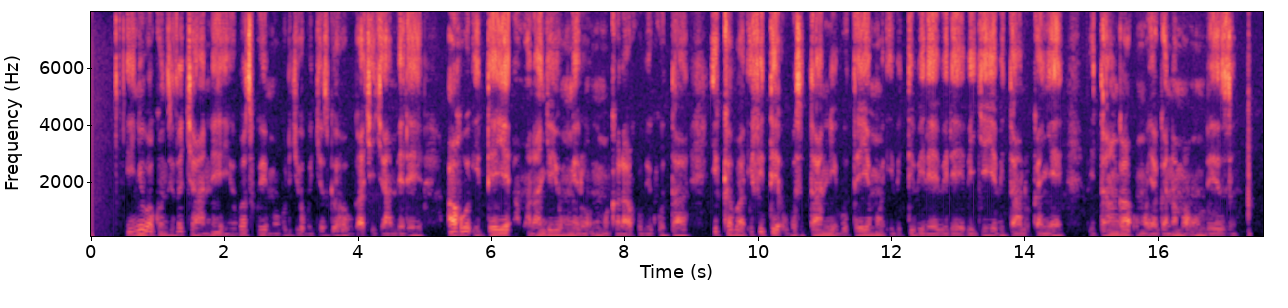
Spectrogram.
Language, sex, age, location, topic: Kinyarwanda, male, 25-35, Huye, education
